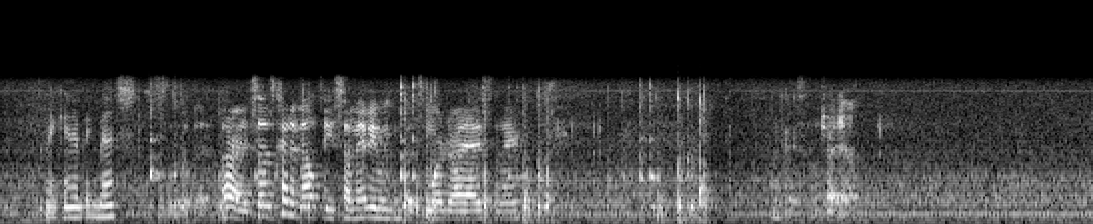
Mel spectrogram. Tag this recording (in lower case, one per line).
speech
